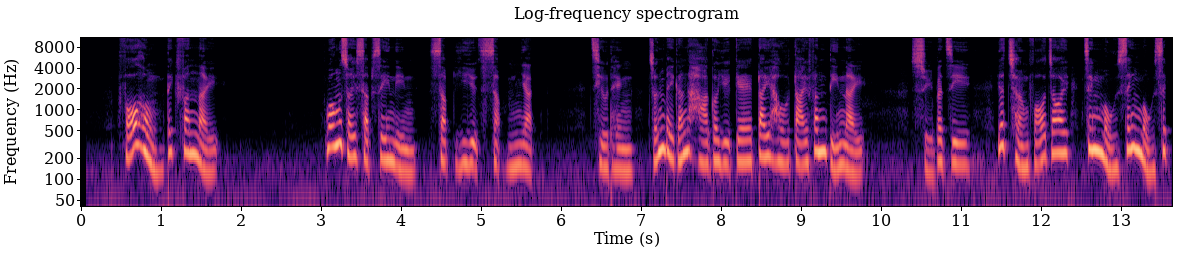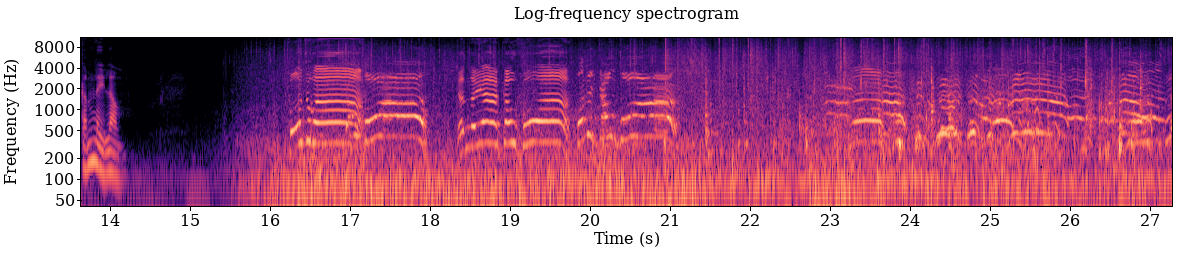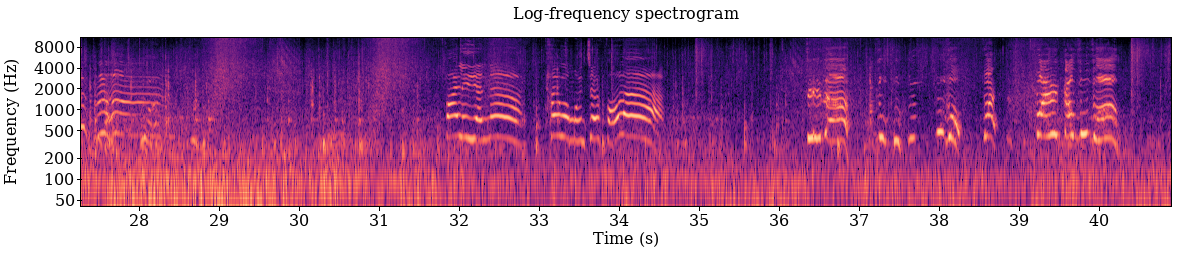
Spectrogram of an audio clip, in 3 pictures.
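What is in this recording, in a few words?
Cantonese, audio guide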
